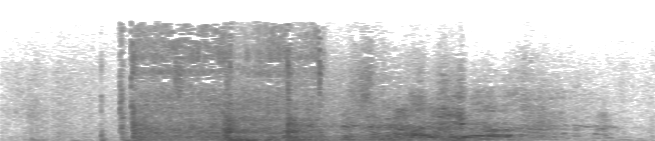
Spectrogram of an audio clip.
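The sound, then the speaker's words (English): The engine of a black Sidewinder truck, parked on steps, cranks and roars to life after a short click, then keeps running loud, with indistinct voices mixed into the noise. “The owner of Black Sidewinder, please move your truck.”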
